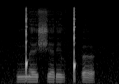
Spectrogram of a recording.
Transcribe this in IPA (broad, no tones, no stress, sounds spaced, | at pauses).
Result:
ŋ͡ǃ ɛ ʃ ɛ ɾ e l ǃʼ œ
